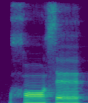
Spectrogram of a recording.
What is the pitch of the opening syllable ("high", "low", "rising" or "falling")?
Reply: high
